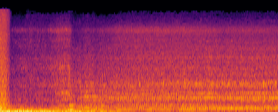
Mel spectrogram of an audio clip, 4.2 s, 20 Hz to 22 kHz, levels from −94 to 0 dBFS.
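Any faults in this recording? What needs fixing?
No faults were heard, so nothing needs fixing.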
